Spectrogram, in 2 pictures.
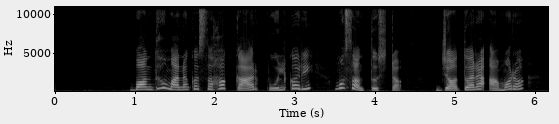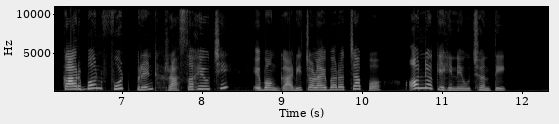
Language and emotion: Odia, happy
